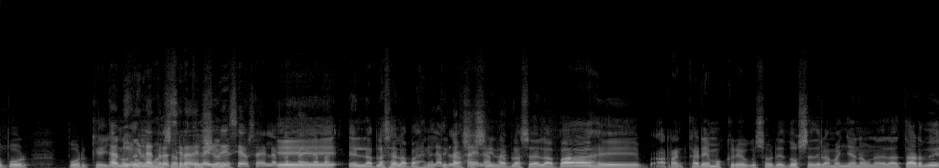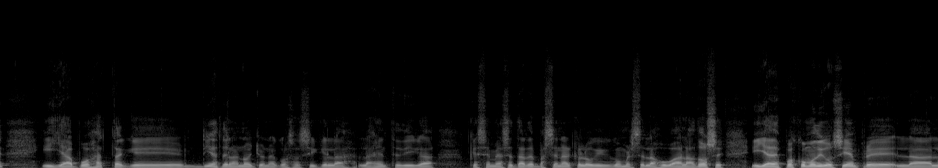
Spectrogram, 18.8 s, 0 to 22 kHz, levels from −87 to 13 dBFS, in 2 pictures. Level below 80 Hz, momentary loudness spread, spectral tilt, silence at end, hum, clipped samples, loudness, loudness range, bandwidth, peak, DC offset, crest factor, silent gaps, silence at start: -62 dBFS; 12 LU; -7 dB/octave; 0 s; none; under 0.1%; -29 LUFS; 9 LU; 13.5 kHz; -8 dBFS; under 0.1%; 20 dB; none; 0 s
